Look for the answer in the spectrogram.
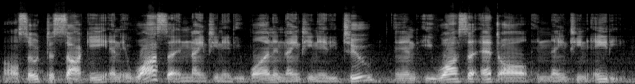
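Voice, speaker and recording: He has a deep, expressive voice and reads a little fast as he narrates a science article. Informal asides cover the citations, and now and then he corrects himself. The recording comes from a distant mic, with noticeable noise behind him.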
